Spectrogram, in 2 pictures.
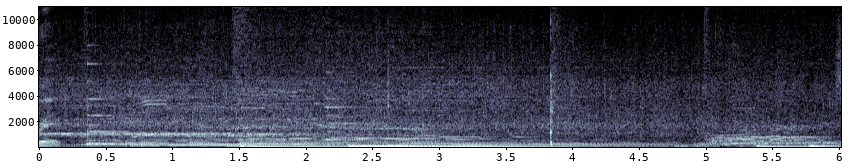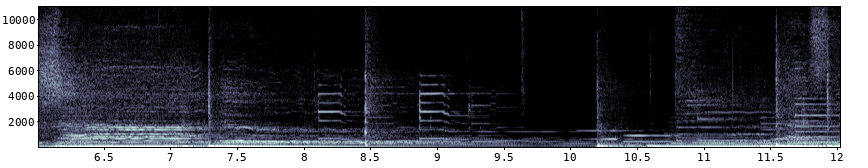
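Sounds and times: church band playing slow chords: 0:00.0 - 0:12.0.

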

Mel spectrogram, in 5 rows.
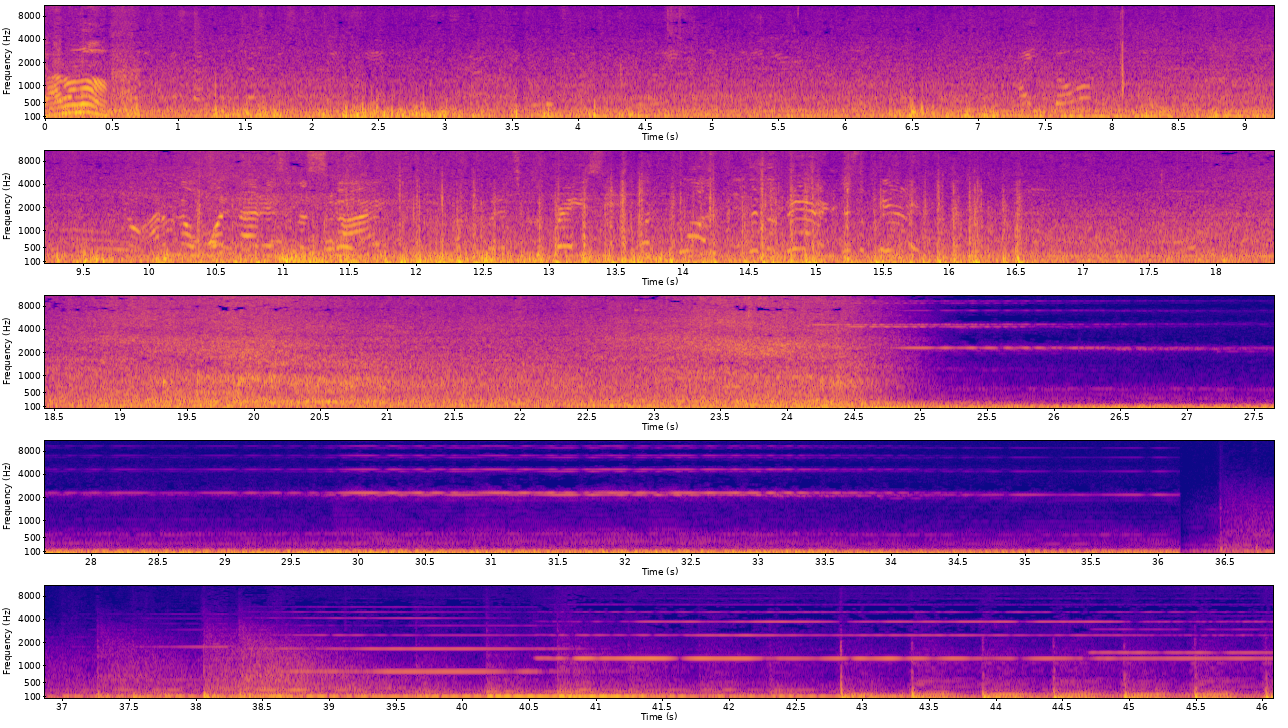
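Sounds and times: low electronic drone: 0:00.0 - 0:19.6, 0:20.8 - 0:46.0
wind buffeting microphone: 0:00.0 - 0:26.6
car road noise: 0:00.0 - 0:39.6, 0:42.8 - 0:46.0
held high tones: 0:22.7 - 0:36.0.

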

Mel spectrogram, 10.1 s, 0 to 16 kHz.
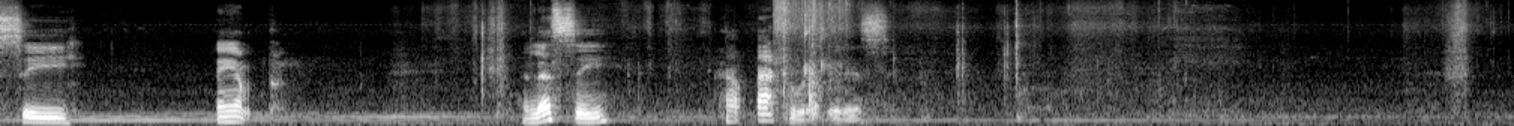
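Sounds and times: solar inverter electrical hum: 0:00.0 - 0:10.0
short rustle: 0:09.3 - 0:10.0.

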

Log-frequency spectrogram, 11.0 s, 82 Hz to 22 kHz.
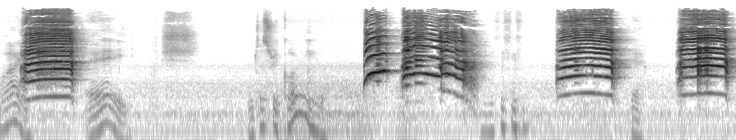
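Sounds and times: cockatoo squawking: 0:00.3 - 0:01.3, 0:05.4 - 0:07.3, 0:08.4 - 0:09.5, 0:10.2 - 0:11.0.

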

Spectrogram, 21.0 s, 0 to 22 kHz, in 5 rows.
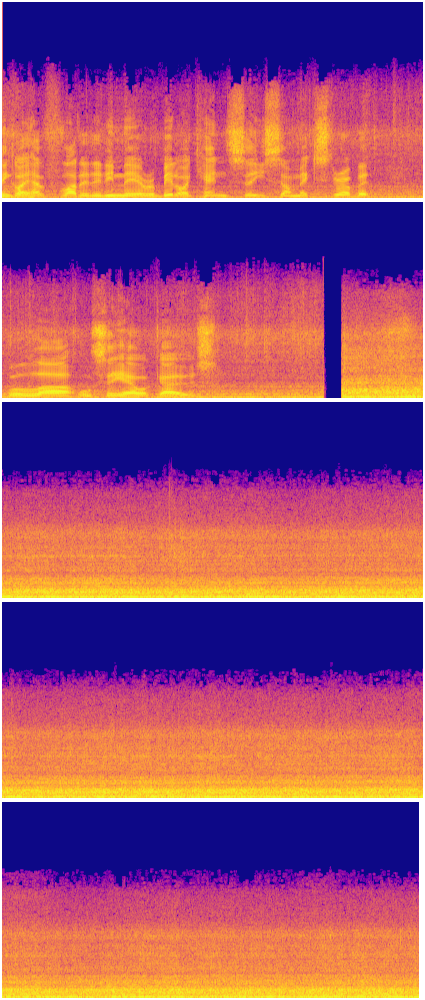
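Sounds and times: oil burner rumbling: 0:00.0 - 0:21.0.

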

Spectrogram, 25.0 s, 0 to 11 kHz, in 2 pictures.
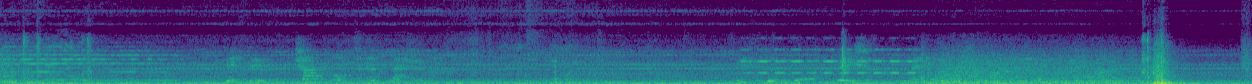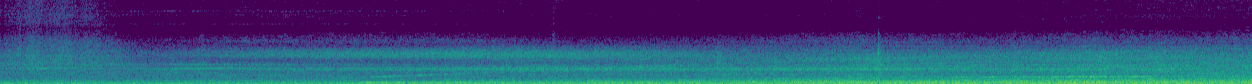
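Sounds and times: train doors sliding shut: 0:00.0 - 0:01.5, 0:08.3 - 0:13.8
door-warning beeps: 0:07.4 - 0:09.4.

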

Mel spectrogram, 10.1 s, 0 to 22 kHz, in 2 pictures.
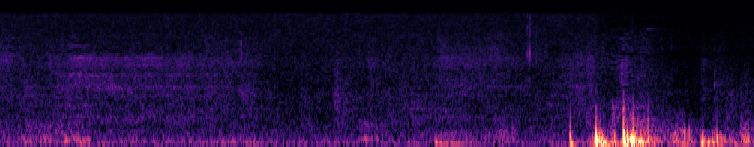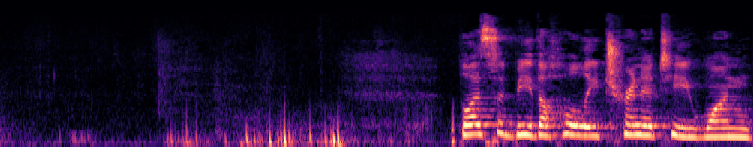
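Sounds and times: microphone handling thumps: 0:03.8 - 0:08.4.

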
